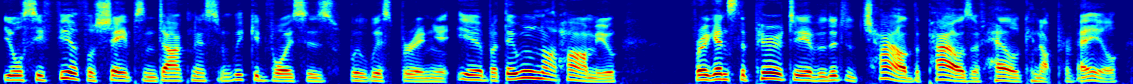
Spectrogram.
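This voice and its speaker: A man reading aloud and voicing a lonely, weary old ghost, speaking low and dreamily. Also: lively intonation, brisk, dry recording, studio quality, close to an everyday voice. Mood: solemn. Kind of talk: audiobook reading.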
